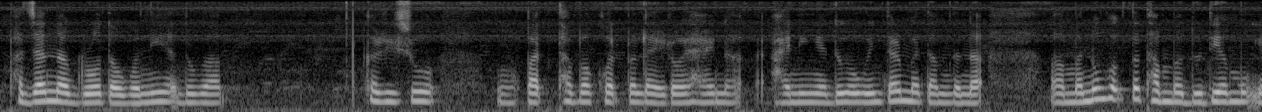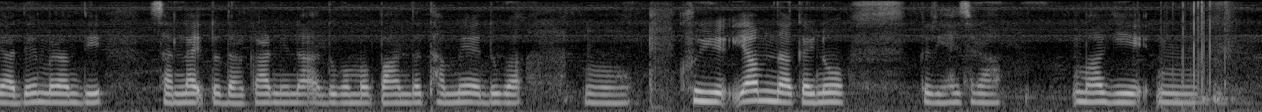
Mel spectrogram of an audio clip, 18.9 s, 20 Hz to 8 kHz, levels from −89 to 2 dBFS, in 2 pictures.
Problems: constant background noise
